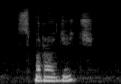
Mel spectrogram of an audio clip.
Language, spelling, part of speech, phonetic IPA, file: Polish, smrodzić, verb, [ˈsm̥rɔd͡ʑit͡ɕ], LL-Q809 (pol)-smrodzić.wav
